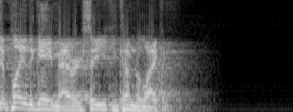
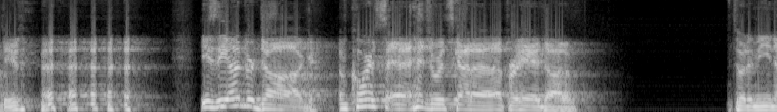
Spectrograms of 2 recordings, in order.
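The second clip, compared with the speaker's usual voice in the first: usual speaking voice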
